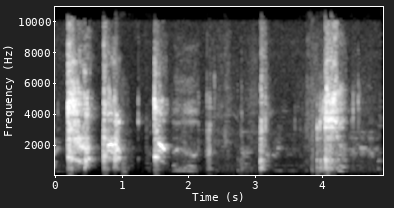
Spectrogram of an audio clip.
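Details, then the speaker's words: Several loose, rattly wet productive cough bursts from a child, with mucus, which can indicate a chest infection or common cold. "Number दो होता है wait या productive का। इसमें mucus या बलगम आता है जो चेस्ट इनफेक्शन या कॉमन कोल्ड का इंडिकेटर हो सकता है।"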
